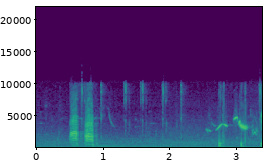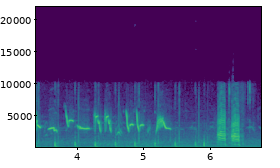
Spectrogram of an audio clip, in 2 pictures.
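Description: A cartoonish duck in the adventure game Escape from Monkey Island lets out bursts of nasal quacks, paired calls at the start and end framing a rapid run of chirpy high peeps in the middle, close and clear.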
